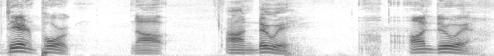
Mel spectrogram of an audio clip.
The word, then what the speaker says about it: andouille: Andouille. How you say? I call it andouille. It's andouille. That's the Mississippi phonics way of pronouncing andouille.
